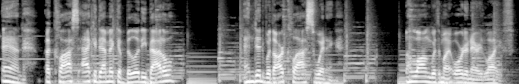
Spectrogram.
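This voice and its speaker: Understated genius schoolboy narrating plainly, mid pitch, music underneath, voiced by an actor. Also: moderate pace, natural voice. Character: young male student, secretly brilliant, low-key. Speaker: narrator and lead of a manga dub. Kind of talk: first-person narration of a dubbed manga.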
